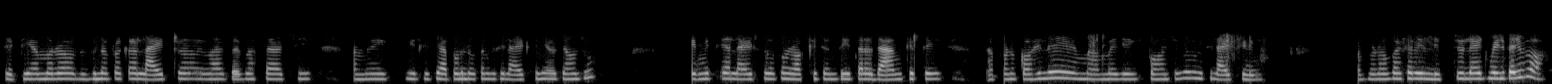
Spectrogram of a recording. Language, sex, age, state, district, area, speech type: Odia, female, 18-30, Odisha, Jagatsinghpur, rural, conversation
